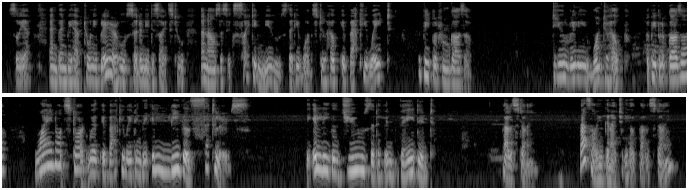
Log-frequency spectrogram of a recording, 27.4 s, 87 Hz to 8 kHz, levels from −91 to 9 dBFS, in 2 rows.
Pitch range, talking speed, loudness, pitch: 150-220 Hz, 125 wpm, -33 LUFS, 180 Hz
